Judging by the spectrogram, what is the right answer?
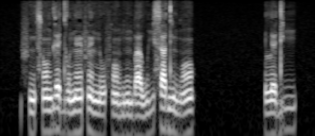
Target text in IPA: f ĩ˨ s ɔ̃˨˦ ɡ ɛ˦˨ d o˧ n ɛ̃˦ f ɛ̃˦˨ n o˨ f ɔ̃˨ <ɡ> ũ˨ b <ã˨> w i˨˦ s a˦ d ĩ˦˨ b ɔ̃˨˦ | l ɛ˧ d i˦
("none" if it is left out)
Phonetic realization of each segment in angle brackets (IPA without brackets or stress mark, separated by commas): b, a˨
